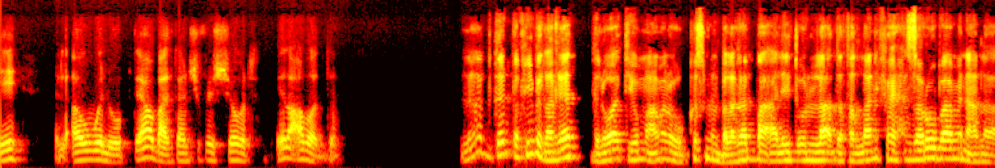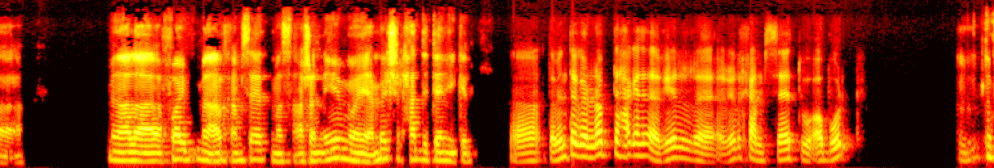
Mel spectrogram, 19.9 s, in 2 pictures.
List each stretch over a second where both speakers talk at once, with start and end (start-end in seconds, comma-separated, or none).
none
